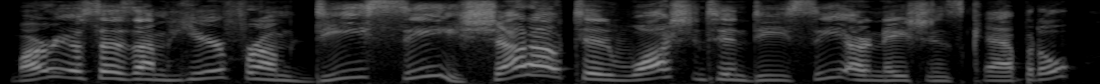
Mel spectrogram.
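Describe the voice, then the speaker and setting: A man hosting a sports live stream, casually greeting viewers by name and giving shout-outs as he reads their comments. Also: sits high, sing-song, unhurried, no echo, clean studio sound.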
